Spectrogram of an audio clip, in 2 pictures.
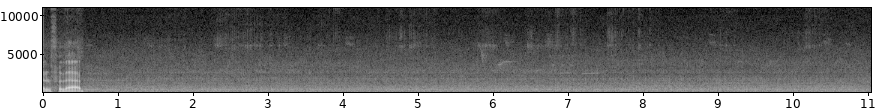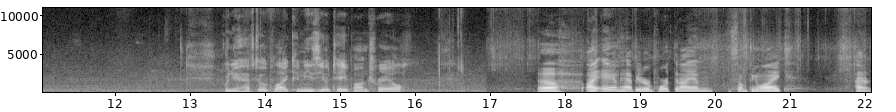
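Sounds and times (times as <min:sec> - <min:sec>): faint background hum: 0:00.0 - 0:22.0
faint high chirp: 0:00.6 - 0:11.6.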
